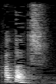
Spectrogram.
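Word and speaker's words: 二十歳: 읽어야 됩니다 끝에이 저기 스무살은 반드시 핫 핫타 핫타 이렇게 읽어야 됩니다 같이 읽읍시다 하타치 하데스 시 하데스 하면은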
